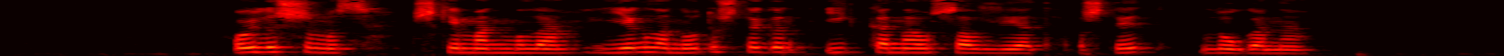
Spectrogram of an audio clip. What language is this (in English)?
Mari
